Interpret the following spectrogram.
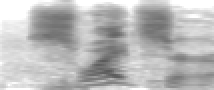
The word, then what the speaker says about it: Switzer: message from Doug says Switzer is with a long I Switzer okay well thank you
